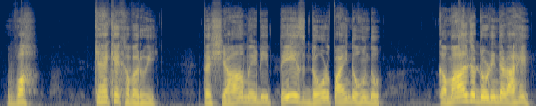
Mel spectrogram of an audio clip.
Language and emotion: Sindhi, surprised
